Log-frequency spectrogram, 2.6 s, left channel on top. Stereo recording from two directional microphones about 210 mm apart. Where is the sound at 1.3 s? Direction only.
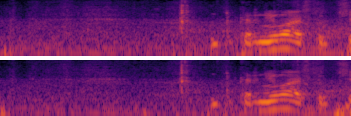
15° right (ahead or behind).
